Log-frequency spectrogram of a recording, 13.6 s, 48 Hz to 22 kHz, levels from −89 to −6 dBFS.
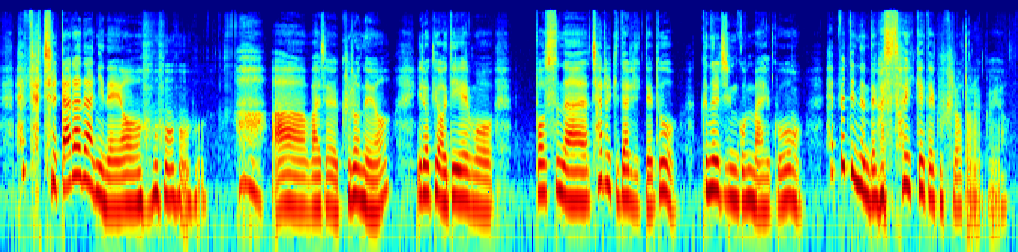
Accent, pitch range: native, 160-225 Hz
